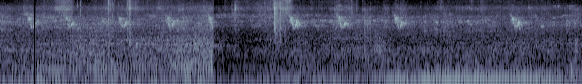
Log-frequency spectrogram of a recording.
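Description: A small bird chirping repeatedly, short high chirps about once a second, over a steady low hum that grows louder in the second half.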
